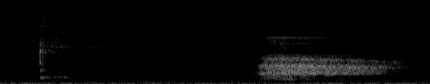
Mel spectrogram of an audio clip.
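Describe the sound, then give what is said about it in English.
A group draws a deep breath together during a Bible teaching: one short, sharp inhale, a quiet pause, then a long, broad, breathy exhale that swells and slowly fades. “Can we take a collective breath?”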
